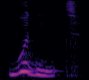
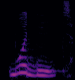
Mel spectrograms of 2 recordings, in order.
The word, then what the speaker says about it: wouldn't: a pronúncia wouldn't mas na pronúncia americana o d ele é quase imperceptível wouldn't wouldn't I would do it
